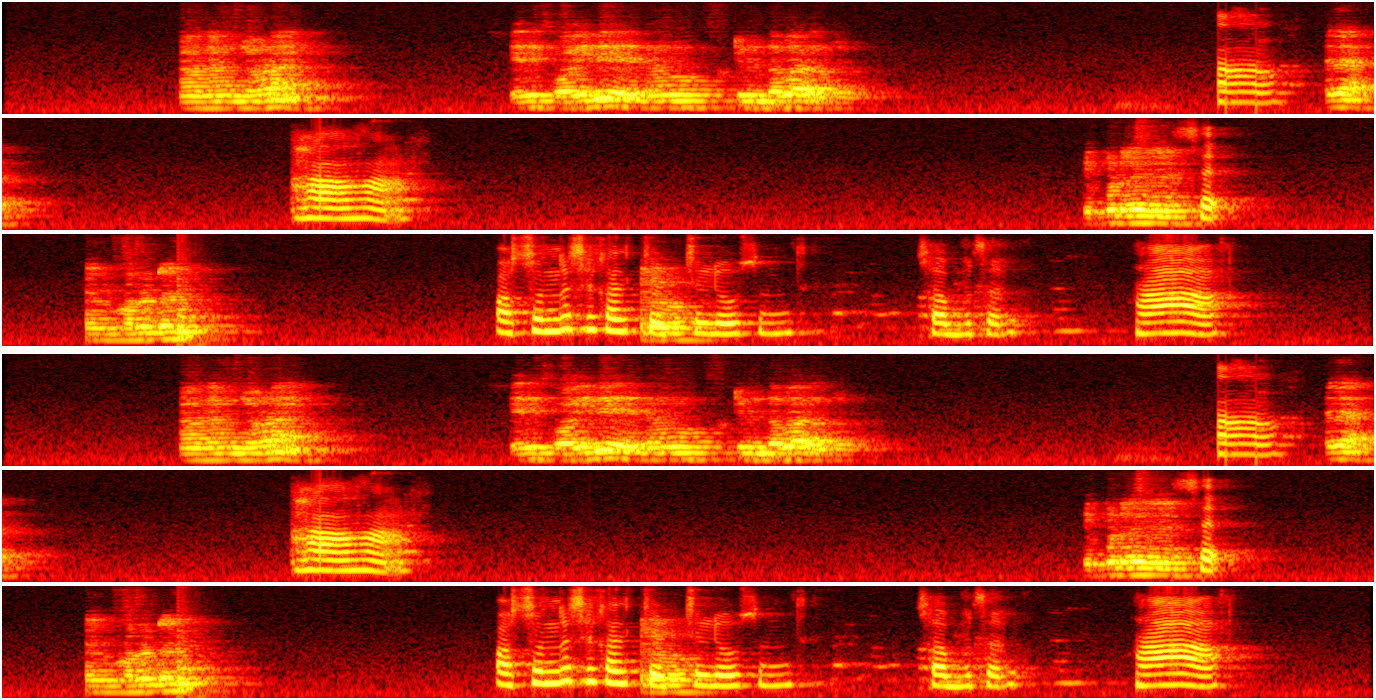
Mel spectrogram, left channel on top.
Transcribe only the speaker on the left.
ହଁ ତାଙ୍କୁ ଜଣା ସେ କହିବେ ତାଙ୍କୁ ପ୍ରୋଟିନ୍ ଦବା ଆଉ। <inaudible>
ହେଲା
ଏପଟେ।
ଏବେ ଭଲ ଟେ
ହ୍ୟାଲୋ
